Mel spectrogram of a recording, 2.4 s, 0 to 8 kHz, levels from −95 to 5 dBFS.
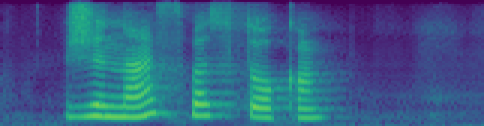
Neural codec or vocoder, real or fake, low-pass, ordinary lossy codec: codec, 24 kHz, 0.9 kbps, DualCodec; fake; 7.2 kHz; none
